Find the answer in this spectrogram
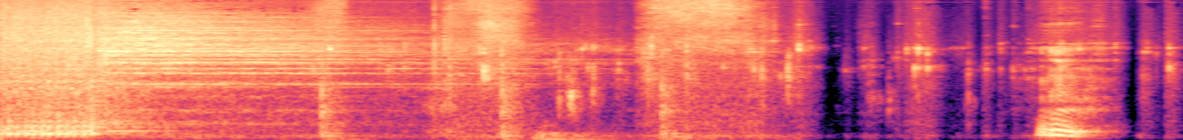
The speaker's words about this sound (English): It took me longer to chew the cheese.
